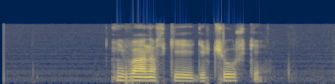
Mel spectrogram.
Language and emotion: Russian, neutral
